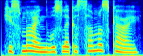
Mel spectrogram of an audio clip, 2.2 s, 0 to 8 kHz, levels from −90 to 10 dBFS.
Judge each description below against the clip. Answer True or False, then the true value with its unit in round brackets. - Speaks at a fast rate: False (195 wpm)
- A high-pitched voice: True (245 Hz)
